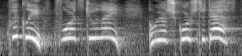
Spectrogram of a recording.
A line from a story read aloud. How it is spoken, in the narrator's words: Maui yelled again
